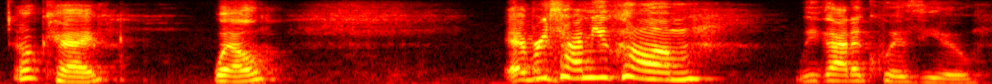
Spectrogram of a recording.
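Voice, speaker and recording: A woman hosting a panel discussion, lively and emphatic, with a playful streak. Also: mid-range voice, unhurried. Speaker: host.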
